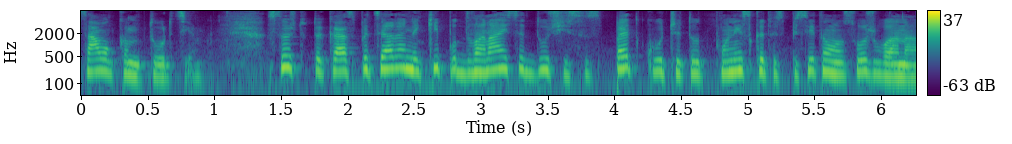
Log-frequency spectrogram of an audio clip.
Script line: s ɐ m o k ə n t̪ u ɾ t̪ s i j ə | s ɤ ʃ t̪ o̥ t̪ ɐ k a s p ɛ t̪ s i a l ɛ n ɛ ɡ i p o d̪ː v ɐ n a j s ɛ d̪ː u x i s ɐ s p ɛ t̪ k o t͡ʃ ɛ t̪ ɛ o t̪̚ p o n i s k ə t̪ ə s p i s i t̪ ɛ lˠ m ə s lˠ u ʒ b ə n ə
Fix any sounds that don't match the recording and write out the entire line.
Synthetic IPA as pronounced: s a m o k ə m t̪ u ɾ t̪ s i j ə | s ɤ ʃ t̪ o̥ t̪ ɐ k a s p ɛ t̪ s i a l ɛ n ɛ k i p o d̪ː v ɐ n a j s ɛ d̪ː u ʃ i s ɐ s p ɛ t̪ k u t͡ʃ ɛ t̪ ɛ o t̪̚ p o n i s k ə t̪ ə s p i s i t̪ ɛ lˠ n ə s lˠ u ʒ b ə n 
